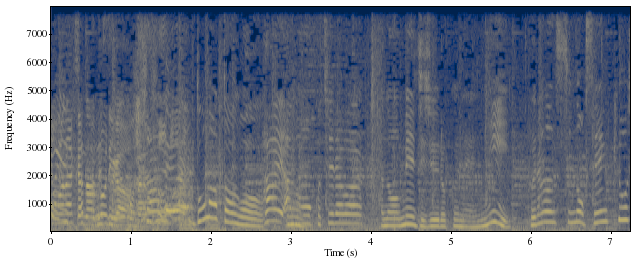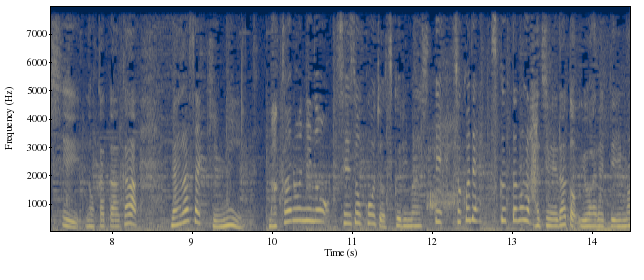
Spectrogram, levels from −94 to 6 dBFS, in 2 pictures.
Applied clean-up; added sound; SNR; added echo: none; none; none; none.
